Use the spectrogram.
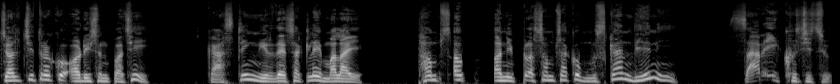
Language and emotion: Nepali, happy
